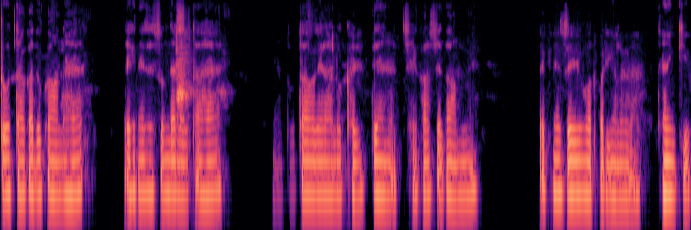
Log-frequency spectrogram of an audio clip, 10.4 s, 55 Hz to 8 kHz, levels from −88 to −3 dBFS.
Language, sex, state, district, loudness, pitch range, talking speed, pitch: Hindi, male, Bihar, Vaishali, -28 LUFS, 120-125 Hz, 175 wpm, 125 Hz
